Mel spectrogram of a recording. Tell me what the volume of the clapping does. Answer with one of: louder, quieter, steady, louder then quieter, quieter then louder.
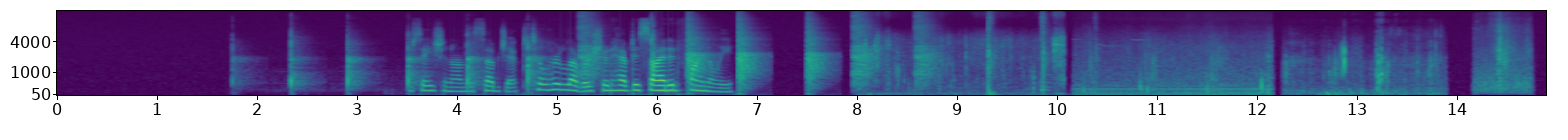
louder then quieter.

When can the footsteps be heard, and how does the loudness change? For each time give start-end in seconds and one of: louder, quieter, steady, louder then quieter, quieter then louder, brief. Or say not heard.
8.0-14.8 louder.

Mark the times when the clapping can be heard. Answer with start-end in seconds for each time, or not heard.
1.8-10.4.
